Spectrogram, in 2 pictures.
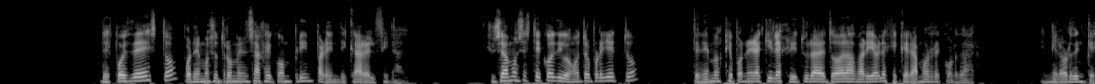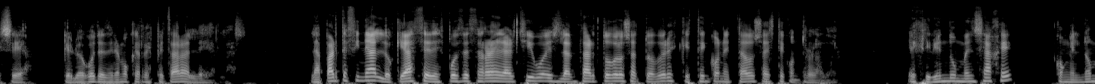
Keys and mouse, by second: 3.0-6.1 drag, 9.5-13.1 drag, 16.7-20.9 drag.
